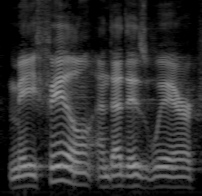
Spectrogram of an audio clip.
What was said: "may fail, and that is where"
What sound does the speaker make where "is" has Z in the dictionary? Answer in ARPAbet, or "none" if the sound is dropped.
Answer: Z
